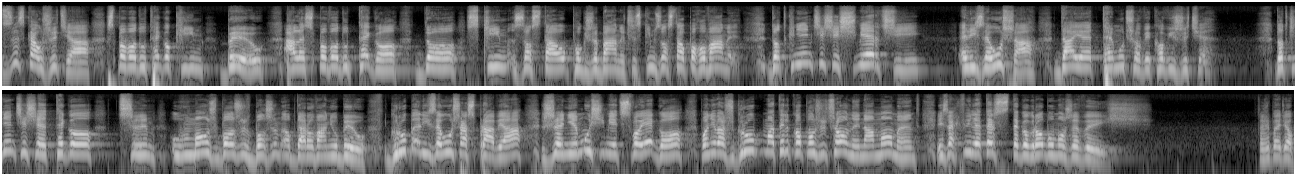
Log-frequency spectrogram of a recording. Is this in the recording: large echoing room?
yes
